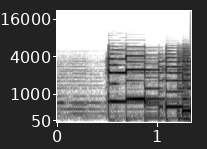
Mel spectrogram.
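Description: Electric guitar plays a riff of stacked fifths: a quiet clean-sounding chord rings first, then a loud, heavily distorted effected riff bursts in with choppy rhythmic chord stabs.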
